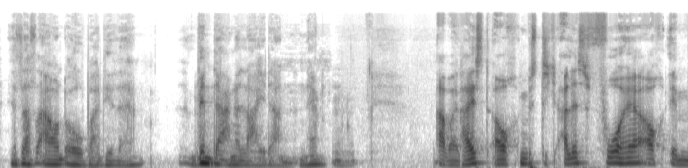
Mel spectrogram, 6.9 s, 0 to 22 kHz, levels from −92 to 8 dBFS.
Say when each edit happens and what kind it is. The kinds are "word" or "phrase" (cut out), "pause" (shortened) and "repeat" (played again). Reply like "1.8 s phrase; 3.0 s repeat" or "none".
1.6 s pause; 4.6 s word; 5.2 s word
